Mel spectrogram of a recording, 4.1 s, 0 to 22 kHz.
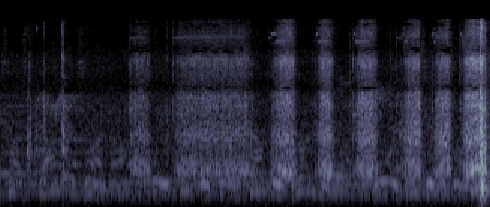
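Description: A 2.5 inch screw is driven into wood for a solar panel stand, giving a series of quiet ratcheting, grinding bursts and creaks that grow slightly louder toward the end.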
